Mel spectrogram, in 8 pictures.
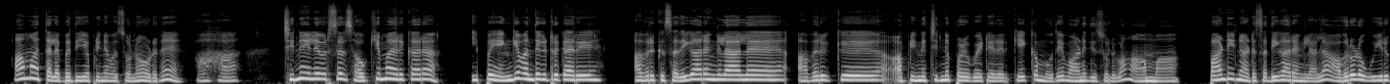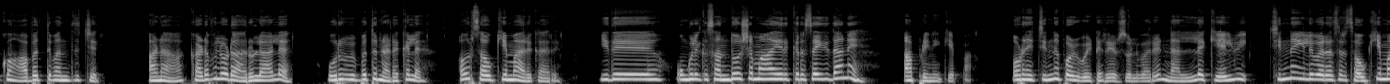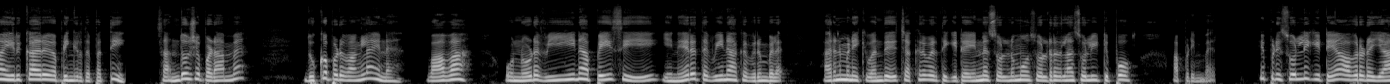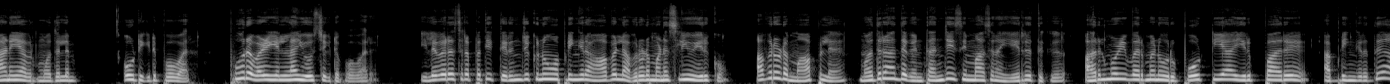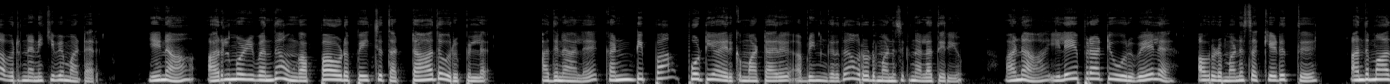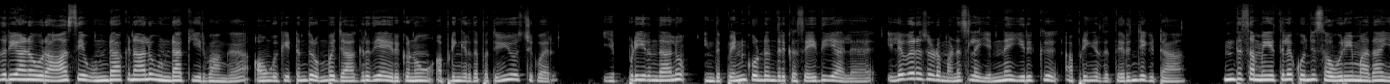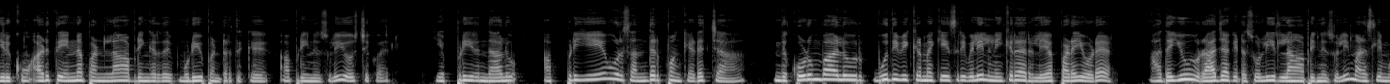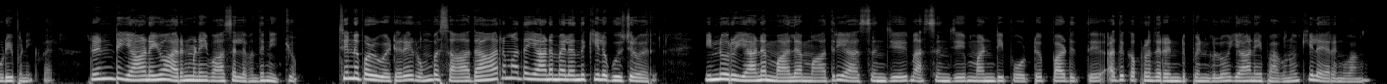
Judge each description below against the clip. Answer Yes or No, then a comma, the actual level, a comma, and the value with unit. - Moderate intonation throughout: Yes, average, 4.5 semitones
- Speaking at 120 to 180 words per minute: Yes, fast, 130 wpm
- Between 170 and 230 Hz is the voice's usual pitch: Yes, high, 190 Hz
